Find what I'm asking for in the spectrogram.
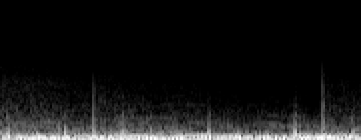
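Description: A slow, dull heartbeat thumps in a low throbbing rhythm over a dark hum, several beats in a row, faint and muffled, with no voices.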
